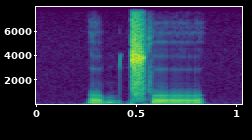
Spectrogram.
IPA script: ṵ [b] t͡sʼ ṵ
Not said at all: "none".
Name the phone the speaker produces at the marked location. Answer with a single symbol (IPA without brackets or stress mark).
b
